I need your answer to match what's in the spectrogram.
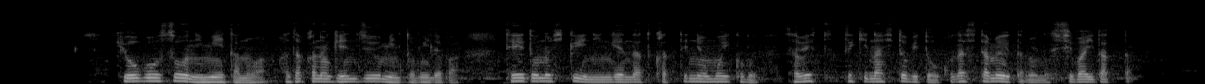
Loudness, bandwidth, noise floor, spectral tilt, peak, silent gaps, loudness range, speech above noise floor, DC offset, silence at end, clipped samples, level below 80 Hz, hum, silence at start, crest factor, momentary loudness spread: -35 LUFS; 7.8 kHz; -73 dBFS; -7 dB/octave; -18 dBFS; none; 3 LU; 39 dB; under 0.1%; 0.7 s; under 0.1%; -64 dBFS; none; 0.85 s; 18 dB; 12 LU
